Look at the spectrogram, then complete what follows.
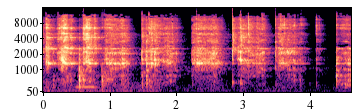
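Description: Wooden spatula scraping the inside of a metal saucepan in about eight short strokes, the pan ringing with each stroke, as the last of the sweetened milk is scraped out.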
